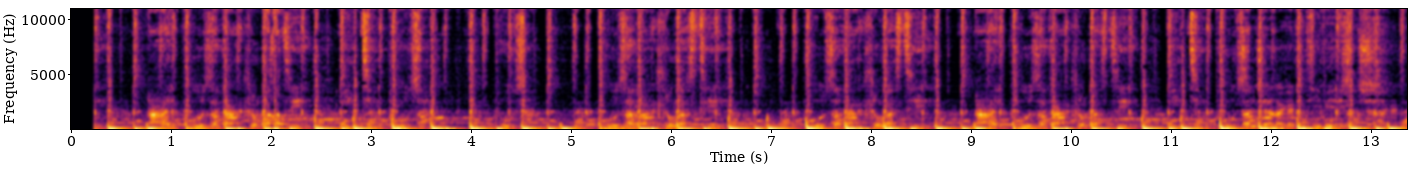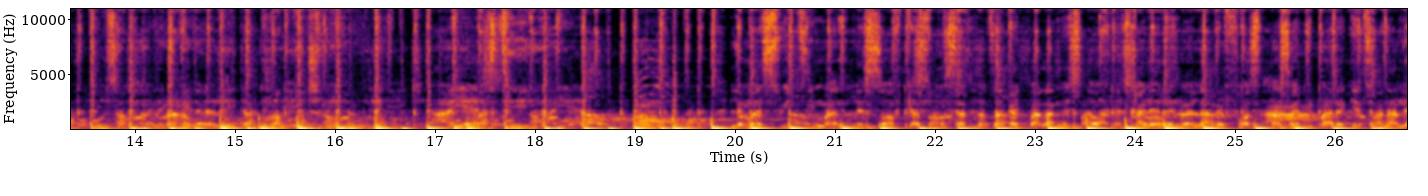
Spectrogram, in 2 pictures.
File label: Amapiano Joint Verse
